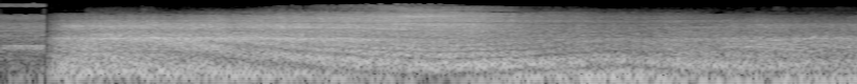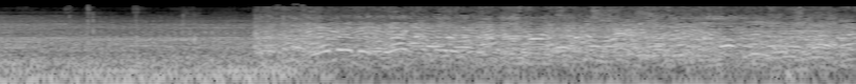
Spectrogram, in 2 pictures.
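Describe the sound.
A loud, steady roar of an airplane engine near the wing at a crowded airport, with the chatter and babble of many people mixed in. The texture of the noise shifts partway through.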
